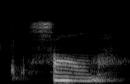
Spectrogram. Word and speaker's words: psalm: PS says S as in psalm um or psychology.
